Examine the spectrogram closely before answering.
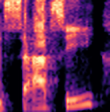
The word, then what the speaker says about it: SASE: Sassy is weird, by the way, because until I heard them pronounce it, I just thought it was SAS.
